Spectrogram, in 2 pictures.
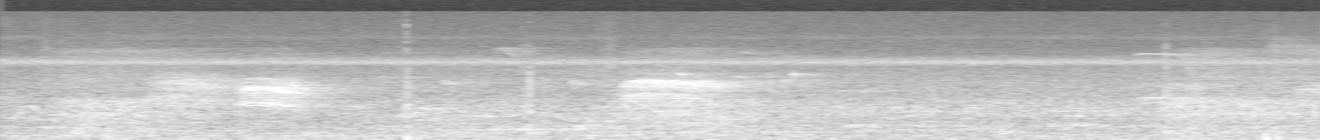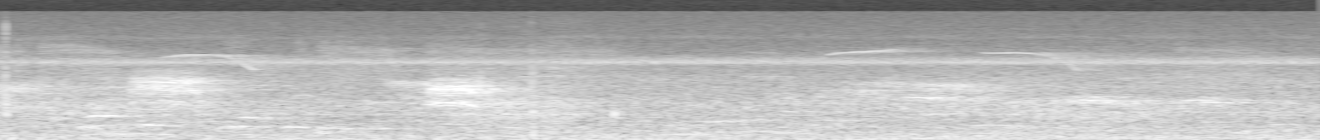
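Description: Birds calling: about six short calls a few seconds apart, with faint high whistled notes from smaller birds and a steady high-pitched hum underneath.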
